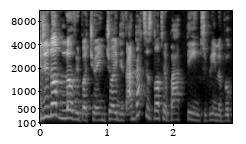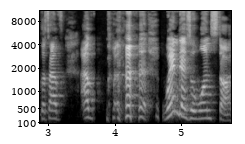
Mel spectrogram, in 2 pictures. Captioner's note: laughs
